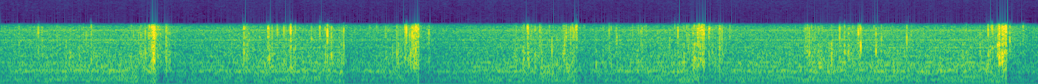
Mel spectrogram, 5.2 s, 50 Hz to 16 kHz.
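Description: Long nails scratch and tap the clear plastic sleeve of a flat sheet of 3D candy stickers with a paper heart note, held upright in both hands. Soft, steady crinkling runs throughout, broken by sharper, brighter taps that stand out briefly above the rustle.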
